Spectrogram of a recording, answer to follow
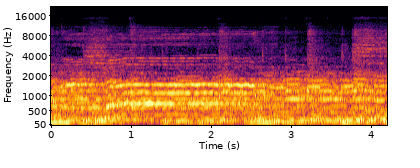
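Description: A live band playing with male singing over a drum kit and electric bass guitar. A note slides up a little under a second in and is held for about two seconds.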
